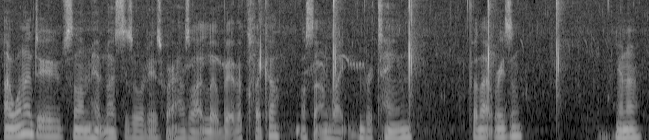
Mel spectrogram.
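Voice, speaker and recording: He speaks quickly in a lowish, darkish voice with vocal fry, and there's a little hiss or hum. This live stream host and relaxation guide chats informally and spontaneously with viewers, tending to ramble and trail off mid-thought.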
